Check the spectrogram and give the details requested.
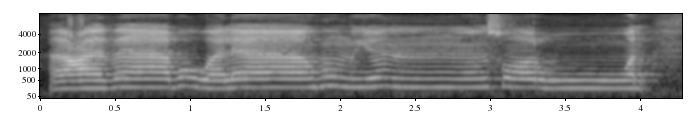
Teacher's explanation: ذا کو کھینچیں گے کیونکہ الف مدہ ہے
